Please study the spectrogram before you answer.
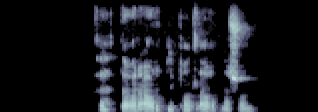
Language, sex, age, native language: Icelandic, female, 40-49, Icelandic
